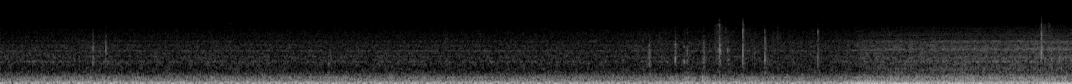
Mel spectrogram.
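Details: Lincoln MKT (titled 2005) at a low, lumpy idle rumble with an uneven loping beat near three a second and felt shake. Power balance test shows cylinder 5 not contributing; bank 2 misfire.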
